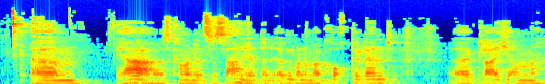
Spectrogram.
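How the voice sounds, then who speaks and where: Amid noticeable background noise and audible room echo, a man talks at a fairly quick pace with a medium pitch and monotone, flat intonation. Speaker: cigar sales expert. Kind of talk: casual chat.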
